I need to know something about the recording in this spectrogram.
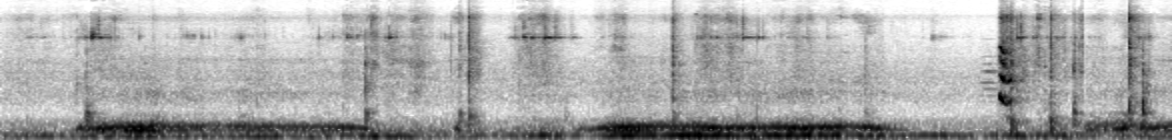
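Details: Pet Schnauzer named Laifu, just slapped twice by the household cat Guozhi, gives two low, wavering whining growls, each about a second and a half long, over a steady low hum, with a few sharp clicks and a brief noisy burst near the end.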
